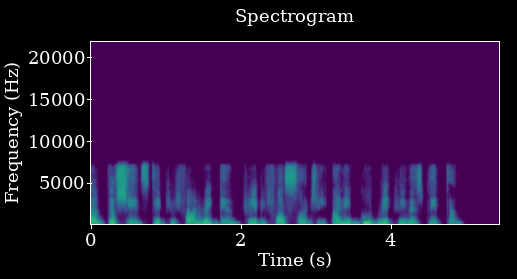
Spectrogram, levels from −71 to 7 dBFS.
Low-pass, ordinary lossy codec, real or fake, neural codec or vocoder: 7.2 kHz; MP3, 48 kbps; fake; codec, 16 kHz, 0.5 kbps, FreqCodec, smaller model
